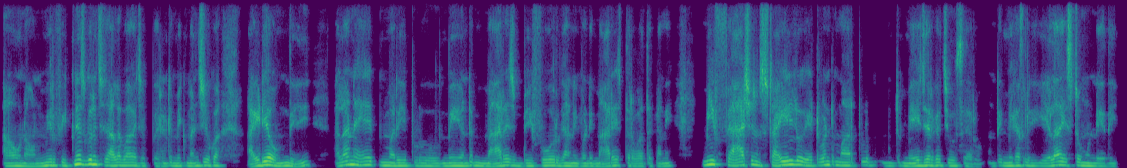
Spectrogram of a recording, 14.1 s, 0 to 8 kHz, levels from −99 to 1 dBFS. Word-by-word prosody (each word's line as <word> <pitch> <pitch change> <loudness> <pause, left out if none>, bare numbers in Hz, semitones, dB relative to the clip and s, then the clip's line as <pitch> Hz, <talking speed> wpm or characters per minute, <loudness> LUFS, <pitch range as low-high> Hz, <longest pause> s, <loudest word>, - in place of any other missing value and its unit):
అవునవును. 120 -2 -2
మీరు 145 0 +1
ఫిట్నెస్ 185 +10 +4
గురించి 195 -1 +6
చాలా 135 +2 +2
బాగా 140 0 0
జెప్పారు. 120 -1 -9
అంటే 130 +3 -5
మీకు 125 +1 -6
మంచి 130 +3 +1
ఒక 135 - -1 0.5
ఐడియా 165 +6 +7
ఉంది. 125 -3 0 0.5
అలానే 175 +3 +3 0.4
మరి 130 0 +1
ఇప్పుడు 130 0 -7 0.3
మీ 130 - +1
అంటే 125 +4 -2 0.2
మ్యారేజ్ 135 +5 0 0.2
బిఫోర్ 140 +2 -1
గానివ్వండి, 120 -1 -2
మ్యారేజ్ 135 +5 -3
తర్వాత 115 -1 -7
కానీ 120 +1 -4 0.5
మీ 195 - +9 0.2
ఫ్యాషన్ 160 +3 +3
స్టైల్‌లో 170 +6 +4
ఎటువంటి 160 +5 -2
మార్పులు 140 +2 -4 0.2
అంటే 125 +2 -8
మేజర్‌గా 135 +3 +1
చూసారు? 125 -5 -3 0.2
అంటే 120 - -9
మీకసలు 135 0 -1 0.2
ఎలా 155 +3 +3
ఇష్టం 135 0 0
ఉండేది? 120 -1 -5
135 Hz, 160 wpm, -30 LUFS, 125-145 Hz, 0.5 s, మీ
